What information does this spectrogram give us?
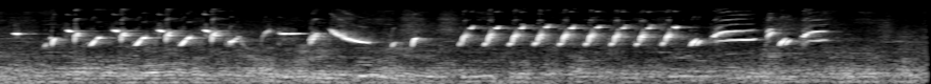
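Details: Widani-style song of a European goldfinch: lively high chirping phrases, a slurred downward whistle, then an evenly spaced series of bright repeated notes and a closing rattle.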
